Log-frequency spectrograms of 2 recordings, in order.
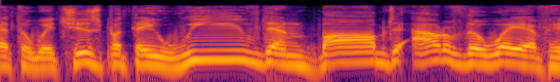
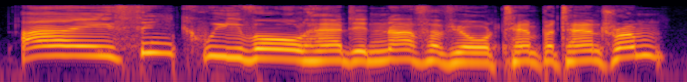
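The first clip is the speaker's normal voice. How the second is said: interrupting; 7 semitones higher than usual. A narrator's reading. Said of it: "Charming interrupted".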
